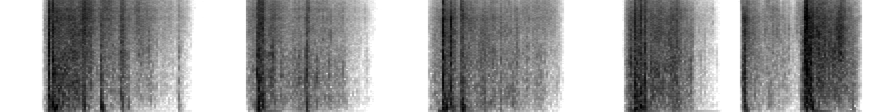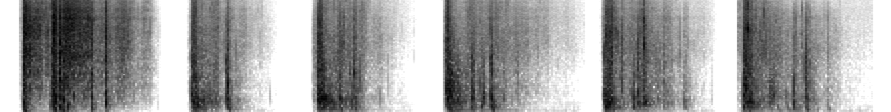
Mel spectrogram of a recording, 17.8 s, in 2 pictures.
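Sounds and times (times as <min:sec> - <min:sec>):
body falling: 0:00.5 - 0:01.8, 0:02.5 - 0:03.6, 0:04.4 - 0:05.6, 0:06.3 - 0:08.6, 0:09.2 - 0:11.5, 0:12.1 - 0:12.8, 0:13.4 - 0:14.4, 0:15.0 - 0:17.3.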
